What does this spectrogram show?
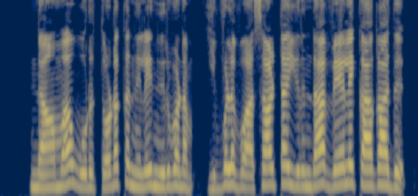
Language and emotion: Tamil, angry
